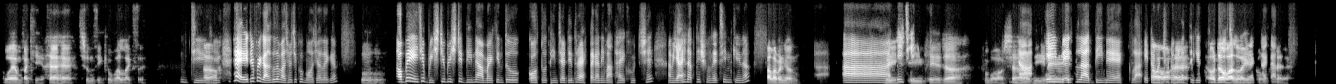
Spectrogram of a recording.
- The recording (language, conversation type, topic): Bengali, unstructured, আপনার প্রিয় গানের ধরন কী, এবং কেন?
- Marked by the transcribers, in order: static; other background noise; drawn out: "আ"; singing: "বৃষ্টি ভেজা বর্ষা দিনে"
